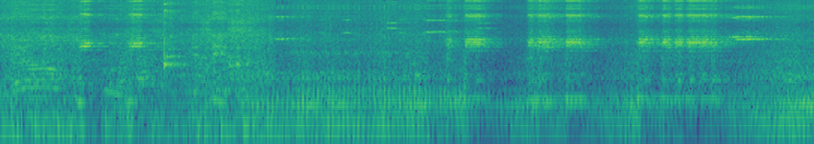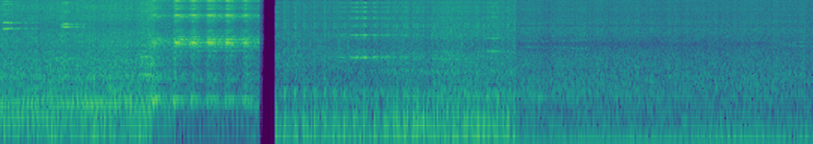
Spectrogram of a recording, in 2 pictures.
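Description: Busy street traffic: motorcycle engines running, several horn toots and people's voices. After a break about seven seconds in, a steadier low engine drone takes over.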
